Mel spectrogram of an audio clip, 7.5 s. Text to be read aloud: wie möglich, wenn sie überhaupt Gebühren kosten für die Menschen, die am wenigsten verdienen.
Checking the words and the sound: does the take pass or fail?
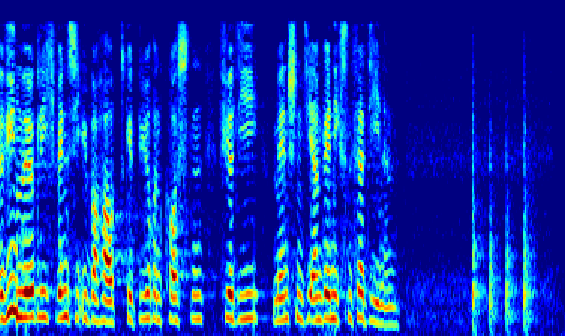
fail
